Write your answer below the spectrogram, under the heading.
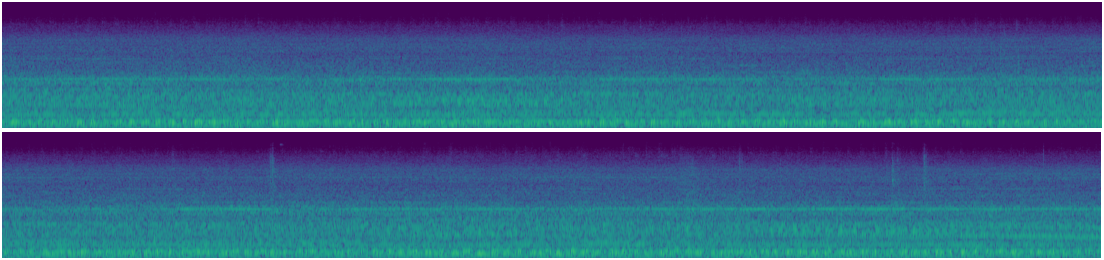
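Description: Diesel-electric locomotive idling at a standstill: a steady, unchanging mechanical drone with a constant hum of several steady tones.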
